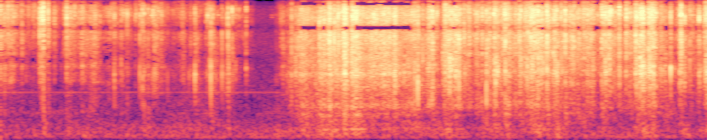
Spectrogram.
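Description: Thin, dry, crisp potato chip pieces are crumbled between fingertips, giving sparse, bright crackles before a brief near-silent pause. The pile is then pressed by hand inside a glass bowl, producing a dense, louder run of high, crisp crunching and crinkling that continues to the end.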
